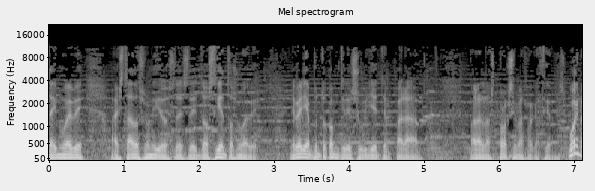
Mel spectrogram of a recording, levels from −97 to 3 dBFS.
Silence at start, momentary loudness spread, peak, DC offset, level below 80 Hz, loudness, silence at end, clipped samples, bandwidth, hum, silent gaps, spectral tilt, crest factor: 0 s; 11 LU; -4 dBFS; under 0.1%; -28 dBFS; -22 LUFS; 0 s; under 0.1%; 11.5 kHz; none; none; -7 dB/octave; 16 dB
